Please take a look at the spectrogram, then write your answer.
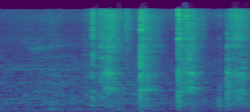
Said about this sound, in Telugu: కొంచెం ఫ్రై అవ్వనిద్దాం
